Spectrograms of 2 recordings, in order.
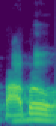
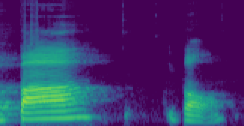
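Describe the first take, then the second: First: The stress is on the second syllable. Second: The stress is on the first syllable.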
